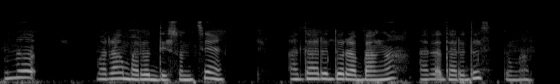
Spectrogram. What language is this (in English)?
Santali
